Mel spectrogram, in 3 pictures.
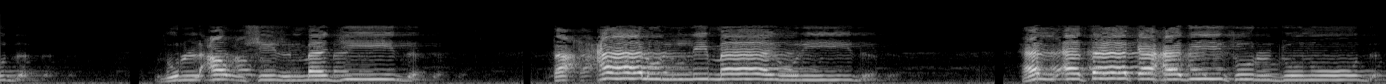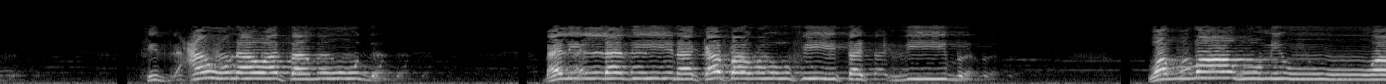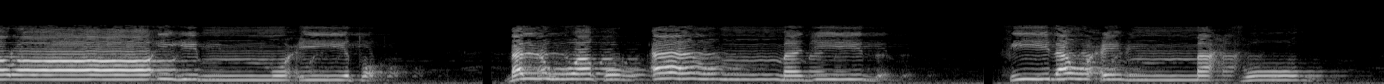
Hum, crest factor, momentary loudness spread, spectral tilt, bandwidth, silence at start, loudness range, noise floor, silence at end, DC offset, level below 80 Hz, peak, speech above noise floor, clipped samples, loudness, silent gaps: none; 18 dB; 15 LU; -6 dB/octave; 6.6 kHz; 0 s; 10 LU; -51 dBFS; 0.6 s; under 0.1%; -50 dBFS; 0 dBFS; 34 dB; under 0.1%; -17 LUFS; 9.96-10.00 s, 15.05-15.10 s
